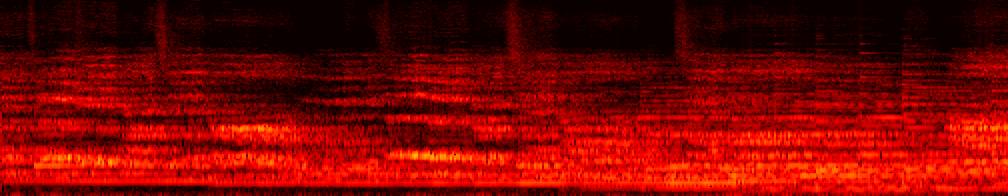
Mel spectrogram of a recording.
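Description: Women's choir singing slow, sustained chords in Latin with piano accompaniment, lower accompanying notes entering in the second half.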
